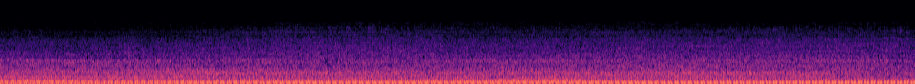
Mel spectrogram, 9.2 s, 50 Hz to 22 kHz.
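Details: 2007 White Outdoors (MTD) CT 54 zero-turn mower, Briggs twin, sat 3-4 years, first start on choke after top shroud refitted and factory fuel line hooked up: even, regular putter at steady idle, no stumbles or mechanical noises; normal idle.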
